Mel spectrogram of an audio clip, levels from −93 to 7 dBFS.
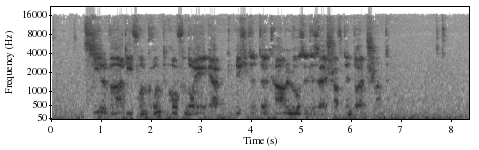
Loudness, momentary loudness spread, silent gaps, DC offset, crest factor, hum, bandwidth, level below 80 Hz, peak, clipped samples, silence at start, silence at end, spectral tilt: -8 LUFS; 18 LU; none; under 0.1%; 12 dB; none; over 20 kHz; -28 dBFS; 0 dBFS; 0.1%; 0.05 s; 0 s; -1 dB/octave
